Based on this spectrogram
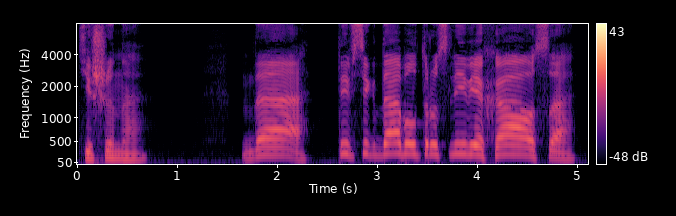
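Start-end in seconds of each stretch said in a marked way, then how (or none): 1.6-5.0 slow, mocking jeer; taunting. A narrator's reading. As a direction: goad it with a sneer. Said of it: "решил перейти к насмешкам".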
